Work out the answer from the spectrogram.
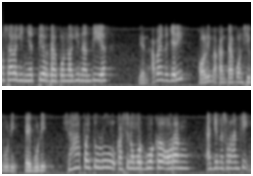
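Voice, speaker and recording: A man speaking fast with a high voice, telling stories to a room of sales agents. He acts out the other people's lines and laughs as he goes. The sound is thin and phone-like. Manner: animated, laughs often, acts out dialogue. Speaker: motivational speaker. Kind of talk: storytelling talk to a sales team.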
